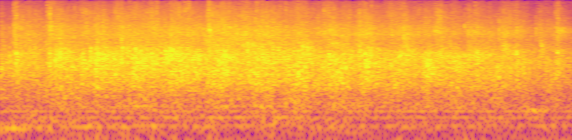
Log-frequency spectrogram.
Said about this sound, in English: Oh, you can clap your hands for that.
